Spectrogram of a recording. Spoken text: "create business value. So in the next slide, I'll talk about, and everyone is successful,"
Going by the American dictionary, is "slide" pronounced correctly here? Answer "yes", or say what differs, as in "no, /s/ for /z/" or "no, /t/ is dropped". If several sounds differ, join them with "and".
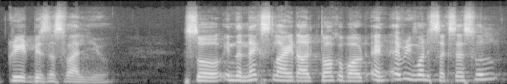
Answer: yes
